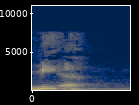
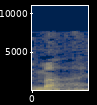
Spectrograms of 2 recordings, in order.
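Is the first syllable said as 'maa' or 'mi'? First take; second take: mi; maa. First: The first syllable is a short 'mi' sound. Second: The first syllable is a long 'maa' sound. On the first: The speaker calls it right. "هي مئة" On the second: The speaker calls it wrong. "بعض الناس ينطقها ماء، هي ليست ماء"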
